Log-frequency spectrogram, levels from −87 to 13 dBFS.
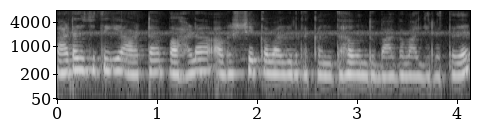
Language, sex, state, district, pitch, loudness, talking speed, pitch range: Kannada, female, Karnataka, Shimoga, 205 Hz, -17 LUFS, 100 wpm, 195-230 Hz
